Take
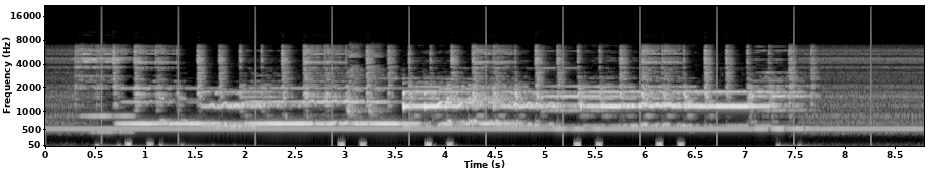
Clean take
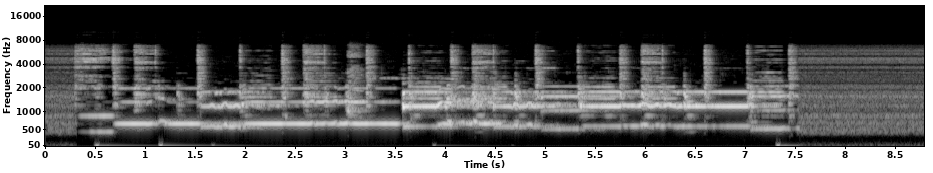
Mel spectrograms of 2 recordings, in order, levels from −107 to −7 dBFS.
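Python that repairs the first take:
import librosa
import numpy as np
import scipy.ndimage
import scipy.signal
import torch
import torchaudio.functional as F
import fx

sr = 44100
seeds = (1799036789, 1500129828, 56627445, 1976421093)

y = fx.fix_declick_ar(x, sr, threshold=10.0)
y = fx.notch(y, sr, hz=520.0, q=30.0)
y = fx.fix_deplosive(y, sr, at_s=(0.79, 2.92, 3.79, 5.28, 6.1))
y = fx.fix_echo_inverse(y, sr, delay_ms=215, level_db=-4.5)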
